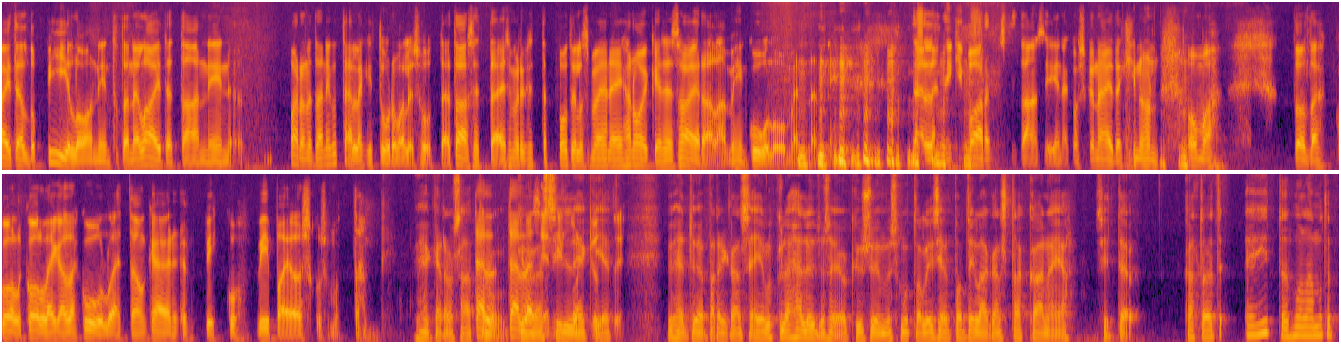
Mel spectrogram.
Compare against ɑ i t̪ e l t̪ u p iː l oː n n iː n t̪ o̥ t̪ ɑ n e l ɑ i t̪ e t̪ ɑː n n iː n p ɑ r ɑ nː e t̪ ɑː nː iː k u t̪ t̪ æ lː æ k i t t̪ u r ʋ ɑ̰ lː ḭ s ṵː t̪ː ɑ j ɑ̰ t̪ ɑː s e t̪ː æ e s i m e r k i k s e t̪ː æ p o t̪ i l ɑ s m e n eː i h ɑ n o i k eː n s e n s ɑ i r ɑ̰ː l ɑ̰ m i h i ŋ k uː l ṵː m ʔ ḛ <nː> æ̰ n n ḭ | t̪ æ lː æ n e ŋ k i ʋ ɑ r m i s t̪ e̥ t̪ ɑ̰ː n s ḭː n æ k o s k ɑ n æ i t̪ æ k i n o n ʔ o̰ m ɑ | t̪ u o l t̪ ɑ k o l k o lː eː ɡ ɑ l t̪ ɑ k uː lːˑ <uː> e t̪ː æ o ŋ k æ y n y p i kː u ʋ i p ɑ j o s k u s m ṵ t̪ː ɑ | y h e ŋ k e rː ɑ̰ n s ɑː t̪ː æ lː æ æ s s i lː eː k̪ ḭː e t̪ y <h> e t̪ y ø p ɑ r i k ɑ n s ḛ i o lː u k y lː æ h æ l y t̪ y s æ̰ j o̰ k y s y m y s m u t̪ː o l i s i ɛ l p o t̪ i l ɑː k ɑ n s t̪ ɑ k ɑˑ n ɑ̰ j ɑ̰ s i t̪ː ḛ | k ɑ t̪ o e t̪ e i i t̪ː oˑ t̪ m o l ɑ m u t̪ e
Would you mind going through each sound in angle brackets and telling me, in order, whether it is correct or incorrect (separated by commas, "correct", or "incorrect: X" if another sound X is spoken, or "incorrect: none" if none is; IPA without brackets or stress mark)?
correct, incorrect: u, correct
